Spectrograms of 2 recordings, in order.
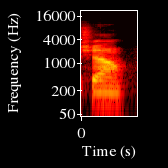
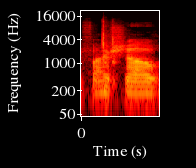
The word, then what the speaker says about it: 5hell: five shell no parameters I'm sorry shell not it's pronounced shell but since it starts with a five I often think of it as five hell or five shell in my head so um okay so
